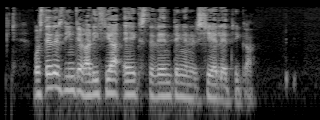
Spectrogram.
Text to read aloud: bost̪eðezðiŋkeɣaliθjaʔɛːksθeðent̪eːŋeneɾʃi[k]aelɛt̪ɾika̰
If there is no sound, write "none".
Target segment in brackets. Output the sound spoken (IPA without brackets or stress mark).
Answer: none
